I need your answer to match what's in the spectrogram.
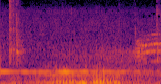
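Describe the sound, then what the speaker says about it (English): A pet cat meows loudly at close range, drawn out and wavering in pitch over a faint steady hum, with one short cry at the start and another at the end. "The second I say the word cat, my cat goes nuts."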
